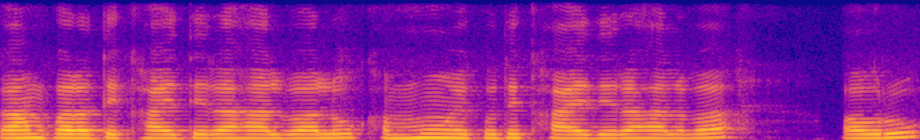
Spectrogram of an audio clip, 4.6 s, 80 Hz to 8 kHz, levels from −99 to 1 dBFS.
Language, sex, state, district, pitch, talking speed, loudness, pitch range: Bhojpuri, female, Uttar Pradesh, Deoria, 220 Hz, 195 wpm, -17 LUFS, 215-225 Hz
